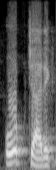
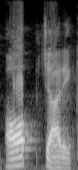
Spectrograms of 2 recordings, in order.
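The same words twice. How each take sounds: First: "औपचारिक" mispronounced "opchaarik", closed o; wrong o vowel. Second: "औपचारिक" with open au; correct au vowel. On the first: Teacher rejects mistaken औपचारिक, o sound. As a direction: start "औपचारिक" with "oh". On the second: Teacher corrects to औपचारिक, au sound. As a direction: say "औपचारिक" as "awp-chaarik". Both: Shown as a demonstration. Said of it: "औपचारिक नहीं".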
